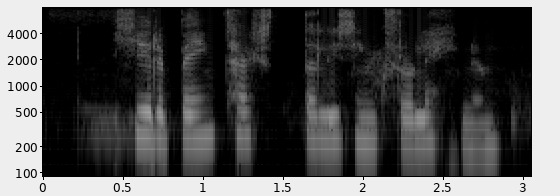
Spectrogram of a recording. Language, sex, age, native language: Icelandic, female, 18-19, Icelandic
